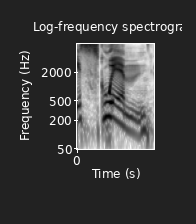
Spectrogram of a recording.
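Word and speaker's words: Sequim: They would say squim. Go look up squim. It's not spelled s q u i m. It looks like sequum, but the way you pronounce it is squim.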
